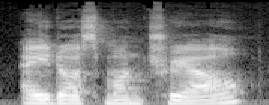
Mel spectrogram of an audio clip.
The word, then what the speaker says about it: Eidos Montreal: We've got Eidos Montreal.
